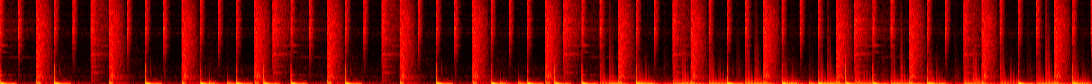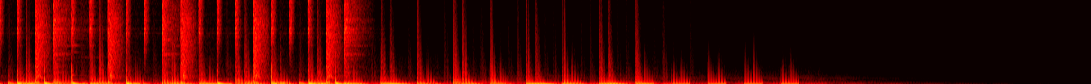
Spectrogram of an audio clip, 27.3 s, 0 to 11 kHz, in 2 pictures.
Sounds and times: beatbox 0.0 - 18.3
bassline 1.8 - 4.6
bassline 5.5 - 24.7

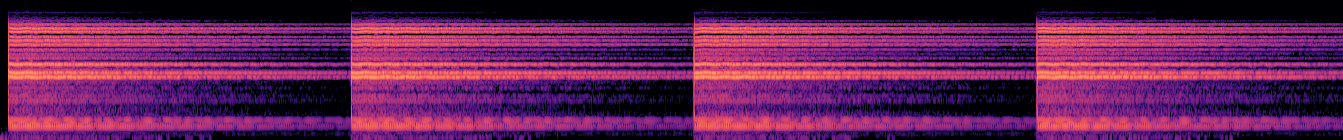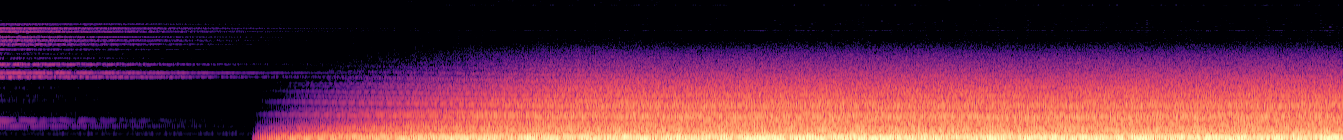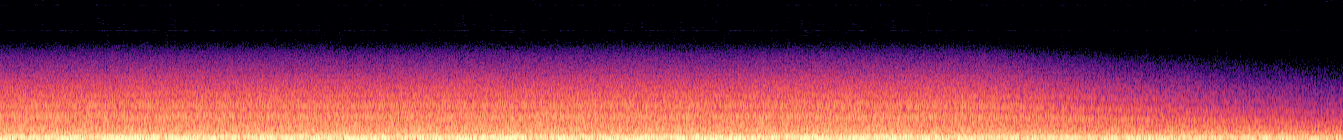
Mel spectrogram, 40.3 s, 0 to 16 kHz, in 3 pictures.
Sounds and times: bells 0.0 - 14.9
descending synth 16.0 - 40.2

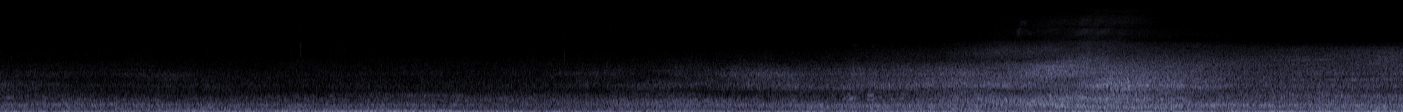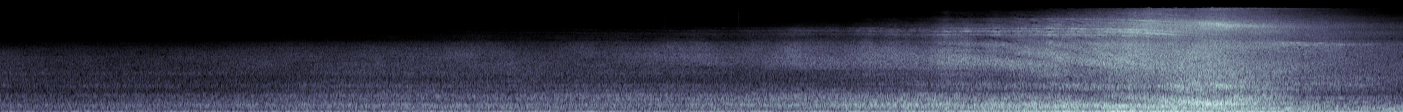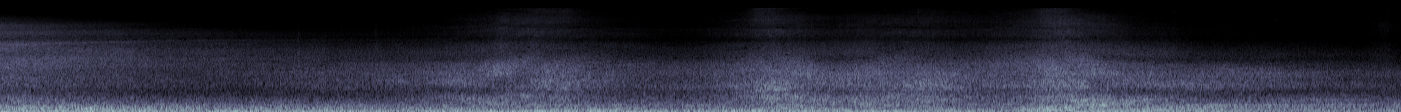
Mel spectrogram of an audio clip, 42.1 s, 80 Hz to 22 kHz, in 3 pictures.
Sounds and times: airplane pass overhead close bright 0.0 - 42.0
car pass 5.9 - 15.8
car pass 23.6 - 42.0

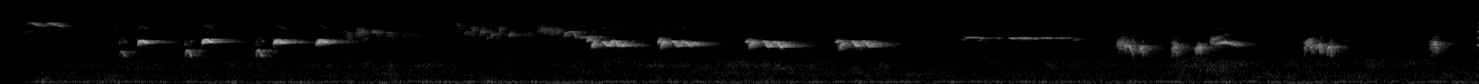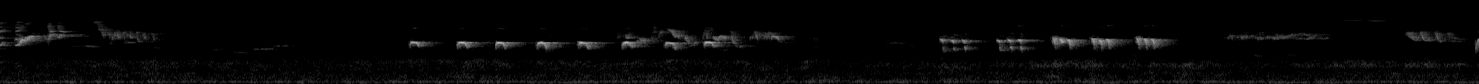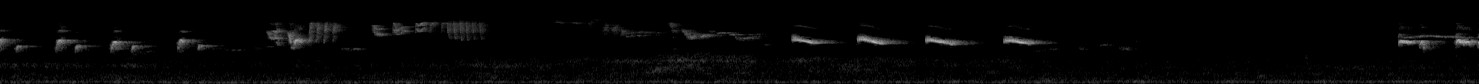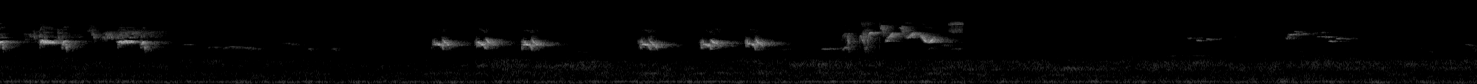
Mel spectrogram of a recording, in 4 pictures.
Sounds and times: loud and clear song of a Song Thrush 0.2 - 59.1

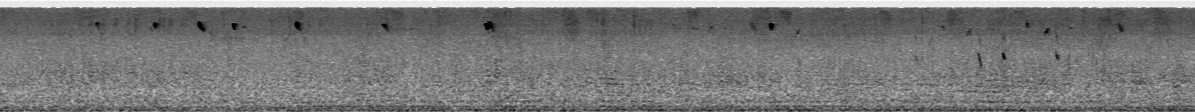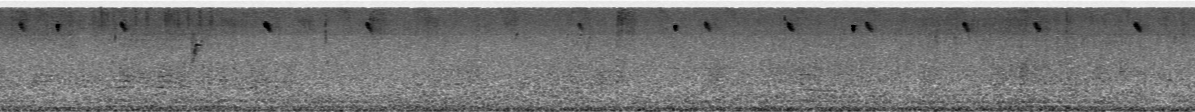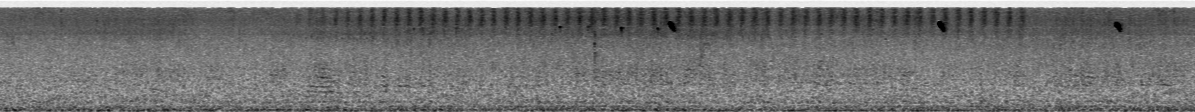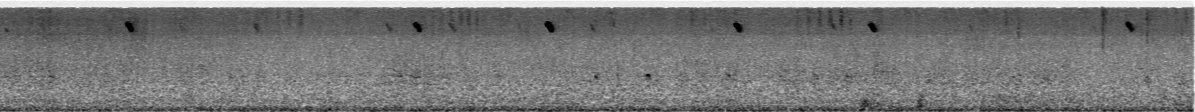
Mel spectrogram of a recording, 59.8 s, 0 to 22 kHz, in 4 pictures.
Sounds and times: pheasant 51.6 - 53.1

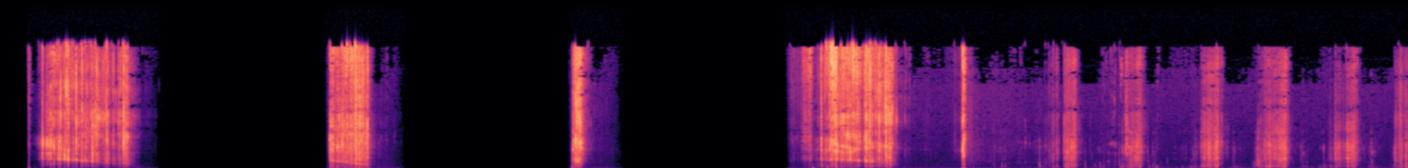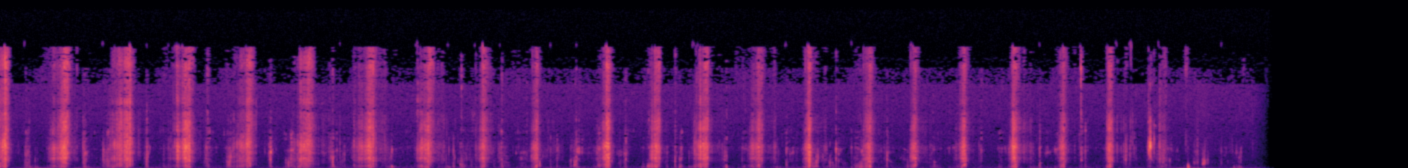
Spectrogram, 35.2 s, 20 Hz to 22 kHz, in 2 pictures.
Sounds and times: Eating an apple 0.4 - 1.8
Eating an apple 4.1 - 4.8
Eating an apple 7.2 - 7.5
Eating an apple 9.9 - 11.4
Eating an apple 12.0 - 33.3

